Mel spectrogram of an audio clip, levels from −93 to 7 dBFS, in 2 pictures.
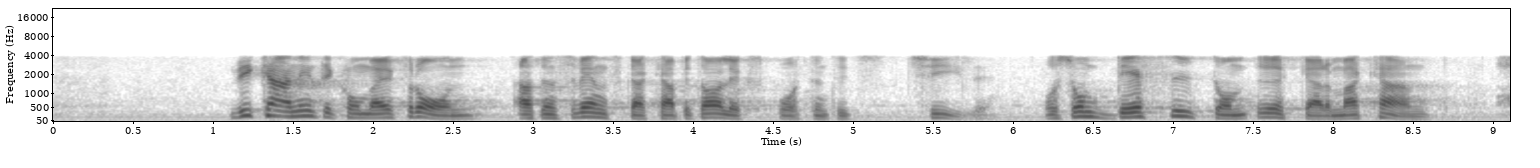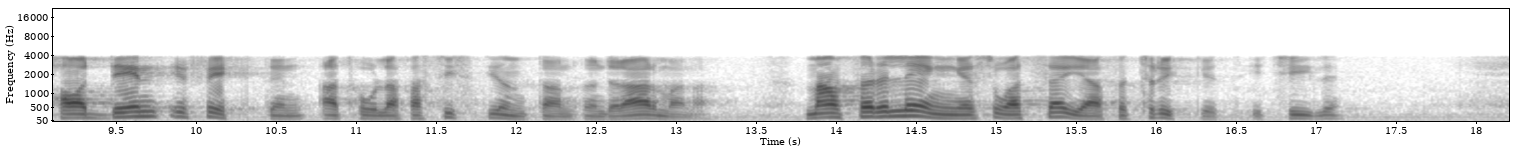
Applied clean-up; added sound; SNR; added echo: none; none; none; none.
